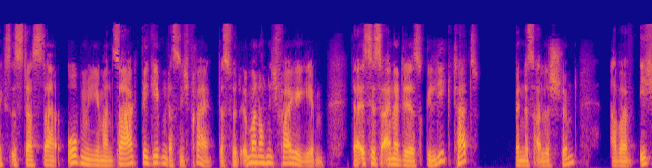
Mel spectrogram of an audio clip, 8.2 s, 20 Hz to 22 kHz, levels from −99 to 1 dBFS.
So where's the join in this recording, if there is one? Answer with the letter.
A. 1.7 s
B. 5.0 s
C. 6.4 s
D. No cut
A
